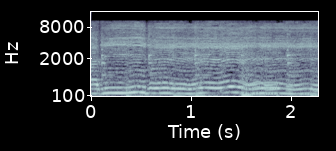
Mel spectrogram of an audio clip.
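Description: Sikh shabad kirtan: ragi singers holding a long, wavering melodic line without distinct words, over a steady harmonium accompaniment.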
